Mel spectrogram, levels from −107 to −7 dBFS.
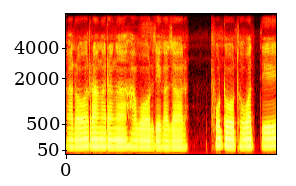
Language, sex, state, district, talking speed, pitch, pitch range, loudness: Chakma, male, Tripura, Dhalai, 115 wpm, 105 Hz, 100-110 Hz, -19 LUFS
